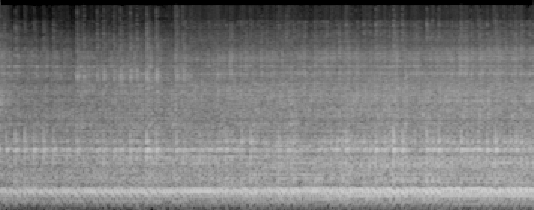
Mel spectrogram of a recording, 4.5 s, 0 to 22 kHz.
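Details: Neglected long-stored 49cc two-stroke pocket bike after carb cleaning, new fuel tap, fuel line, filter and tank; light buzz holding steady even pitch with slight speed rise, no misfires or rattles; runs normally.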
